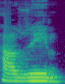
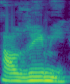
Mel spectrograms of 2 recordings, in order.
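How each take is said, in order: First: The word ends on the m sound. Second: The word ends with a short i vowel. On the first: This is the form used when stopping here. "আমরা যখন এখানে থামবো তখন এটা উচ্চারিত হবে আউজিম" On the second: This is the word's full form. "এটা শব্দটা মূলত আউজিমি"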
